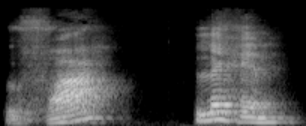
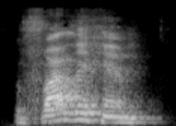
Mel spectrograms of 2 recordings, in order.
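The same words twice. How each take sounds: First: Va-lehem drawn out very slowly, syllable by syllable; slow model pronunciation. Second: Va-lehem said smoothly as one word; now say Va-lehem fluently; model pronunciation at normal pace. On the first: Teacher slowly modelling the word, very drawn out. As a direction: stretch Va-lehem out for the class. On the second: Teacher repeating the word at speaking pace, smooth. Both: Shown as a demonstration. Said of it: "Como seria a pronúncia?".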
